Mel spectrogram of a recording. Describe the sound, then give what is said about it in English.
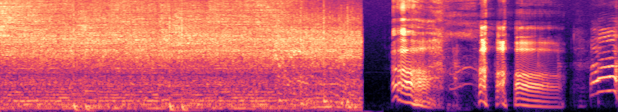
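A dense wall of distorted heavy metal noise stops abruptly, then a piercing vocal scream cuts in, loud and raw, its pitch swooping and sliding in several sharp bursts. “Listen to the scream. It's metal classic.”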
